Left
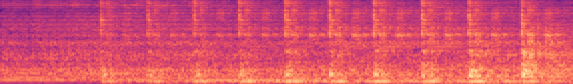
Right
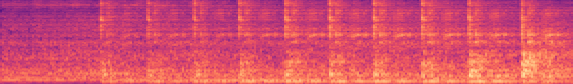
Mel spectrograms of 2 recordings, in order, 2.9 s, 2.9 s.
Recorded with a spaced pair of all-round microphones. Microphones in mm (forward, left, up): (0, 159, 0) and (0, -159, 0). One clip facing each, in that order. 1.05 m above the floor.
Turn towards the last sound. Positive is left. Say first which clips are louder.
# left 1 dB
turn(degrees=5)  # may be behind; listen again after turning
